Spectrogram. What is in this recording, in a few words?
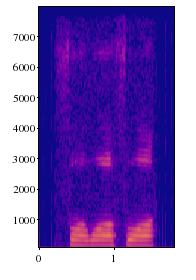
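"fo" bopomofo, Chinese; phonetics; bpmf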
